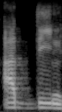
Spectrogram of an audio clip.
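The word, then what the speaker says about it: الدِّين: না হচ্ছে না রাইট সো আমরা আদ্দিন পড়বো বিকজ হচ্ছে যে মাঝে একটা আনপ্রোনাউন্স লাম আছে কেন আনপ্রোনাউন্স বিকজ হচ্ছে পরের লেটারটা আমাদের শামসিয়া লেটার আবারও এই জায়গাটায় দেখি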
